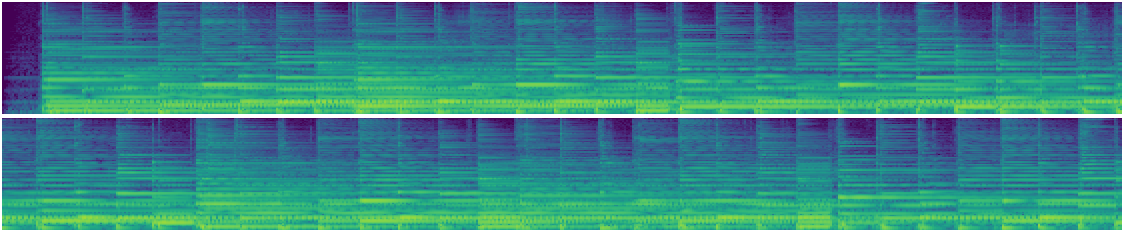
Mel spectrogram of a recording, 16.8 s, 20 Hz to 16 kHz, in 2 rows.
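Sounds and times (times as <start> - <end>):
12-string guitar with reverb: 0.2 - 16.7.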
